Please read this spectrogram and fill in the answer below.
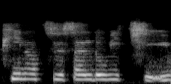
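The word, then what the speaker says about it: ピーナッツサンドイッチ: And so they're peanutsu sandoichi, which just sounds like I'm making fun of Japanese, but I swear that's how it's actually pronounced.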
